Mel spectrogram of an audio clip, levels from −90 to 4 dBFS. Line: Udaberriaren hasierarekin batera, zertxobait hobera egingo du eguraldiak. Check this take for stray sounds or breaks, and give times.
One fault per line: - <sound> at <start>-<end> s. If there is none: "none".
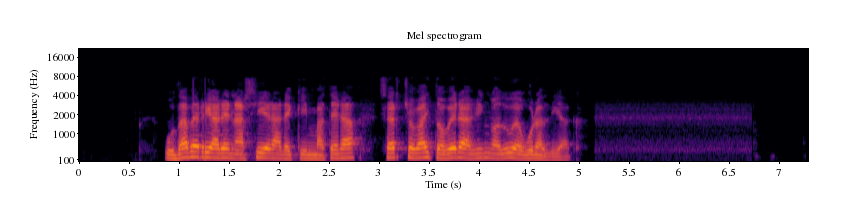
none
